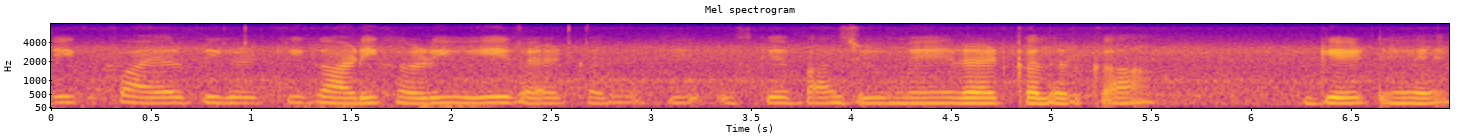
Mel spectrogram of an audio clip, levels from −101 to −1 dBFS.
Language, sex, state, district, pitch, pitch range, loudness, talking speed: Hindi, female, Maharashtra, Mumbai Suburban, 195 Hz, 190-200 Hz, -19 LUFS, 165 wpm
